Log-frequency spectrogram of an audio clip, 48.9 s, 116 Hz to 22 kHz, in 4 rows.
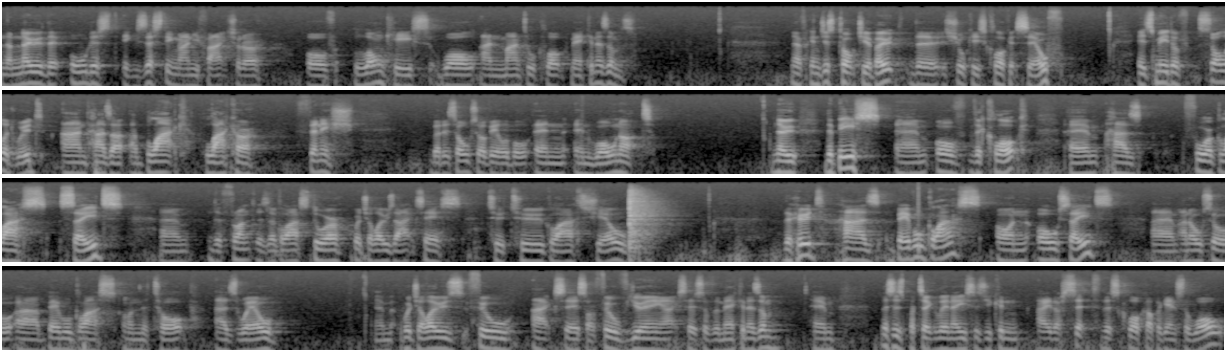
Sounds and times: Speech: 0.0s - 6.4s, 7.9s - 10.7s, 11.4s - 15.8s, 16.5s - 18.8s, 19.9s - 30.8s, 32.3s - 39.6s, 40.4s - 48.9s.

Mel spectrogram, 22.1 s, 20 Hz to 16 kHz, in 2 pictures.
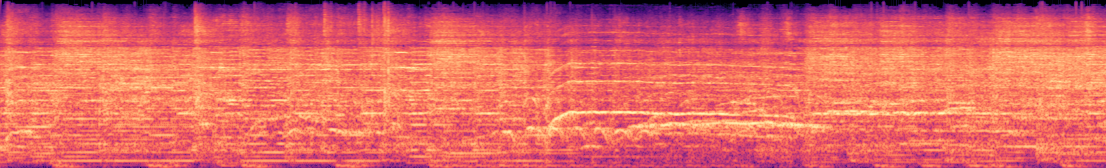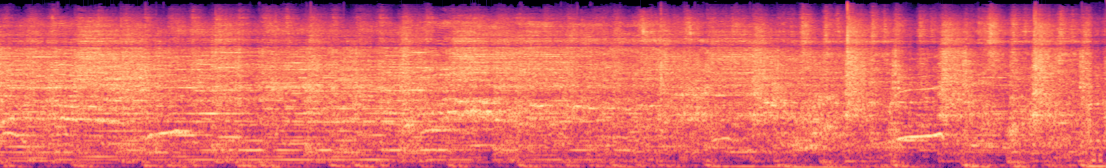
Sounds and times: Dance music: 0.0s - 22.1s.

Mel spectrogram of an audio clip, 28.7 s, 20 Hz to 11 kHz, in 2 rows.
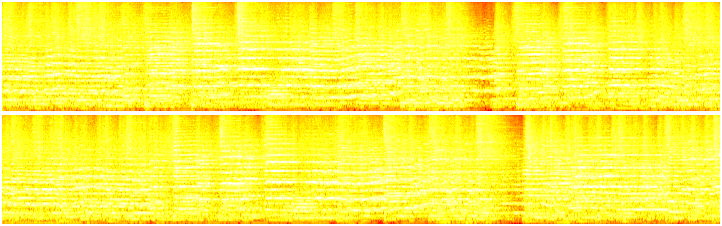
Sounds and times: Music: 0.0s - 28.7s.

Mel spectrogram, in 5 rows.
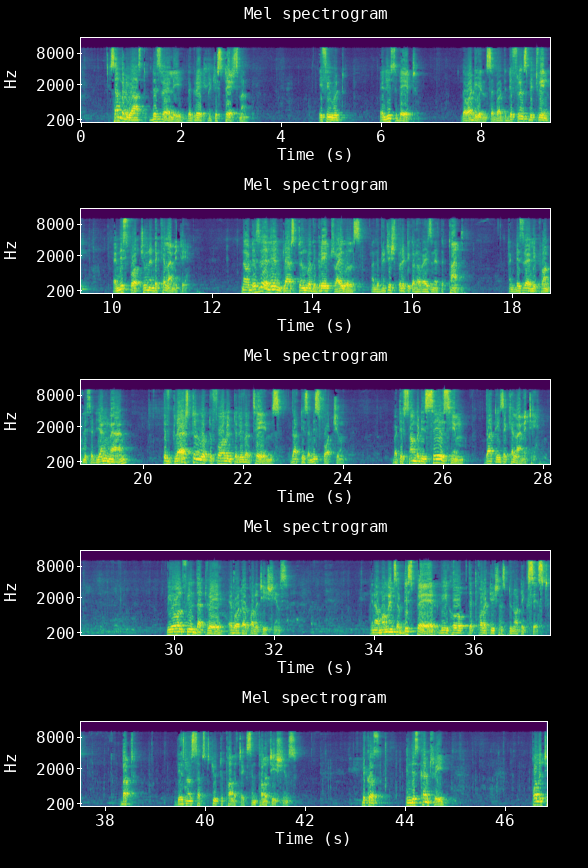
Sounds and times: Narration, monologue: 0.0s - 46.8s.

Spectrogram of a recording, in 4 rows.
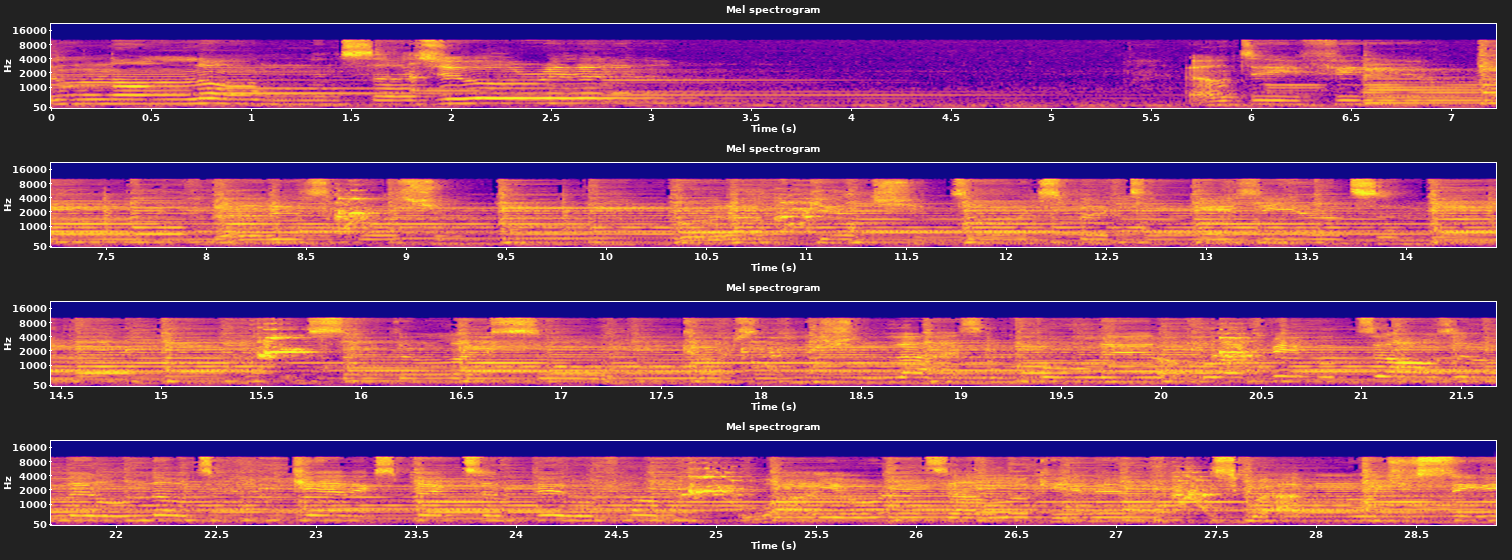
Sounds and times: Music: 0.0s - 28.9s.

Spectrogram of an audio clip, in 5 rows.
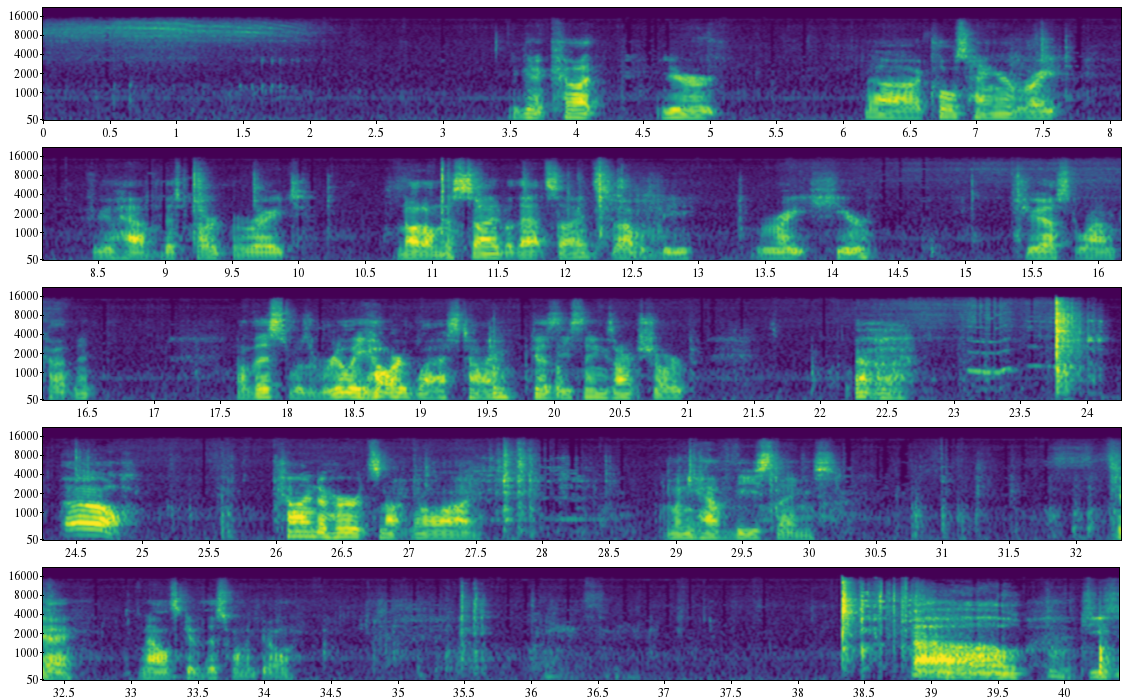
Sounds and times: Inside, small room: 0.0s - 40.4s
Speech: 3.5s - 5.1s, 6.2s - 7.7s, 8.4s - 10.1s, 10.7s - 14.4s, 15.4s - 16.6s, 17.6s - 21.1s, 24.4s - 25.0s, 26.0s - 27.6s, 28.9s - 30.3s, 32.2s - 34.3s, 38.8s - 40.4s.

